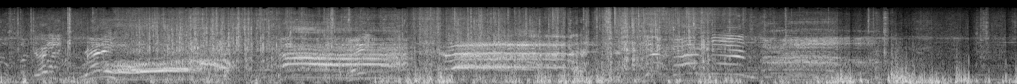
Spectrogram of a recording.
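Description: Several people shouting and calling out over one another, the words unclear, one voice holding a long high call about five seconds in. Debris clatters and scrapes throughout, over a faint steady low hum.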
